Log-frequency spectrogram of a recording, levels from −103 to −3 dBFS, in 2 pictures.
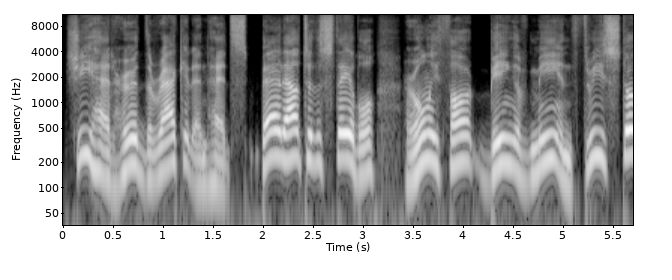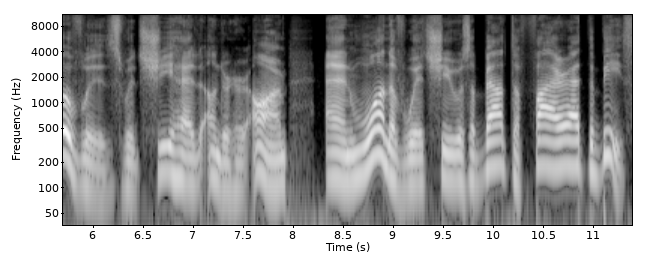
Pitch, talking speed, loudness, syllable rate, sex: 150 Hz, 210 wpm, -19 LUFS, 4.4 syllables/s, male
